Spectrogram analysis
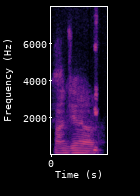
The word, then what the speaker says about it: Manganiello: I can't pronounce his last name. Manganiello.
